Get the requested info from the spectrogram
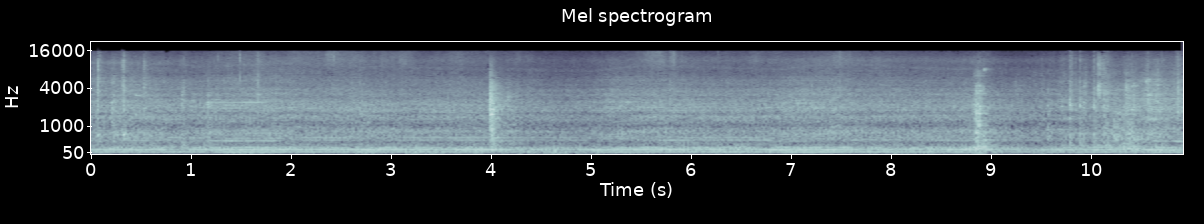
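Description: Volvo long-reach demolition excavator's diesel engine running steadily as it works, with two sharp cracking impacts, one about four seconds in and one near the end.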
